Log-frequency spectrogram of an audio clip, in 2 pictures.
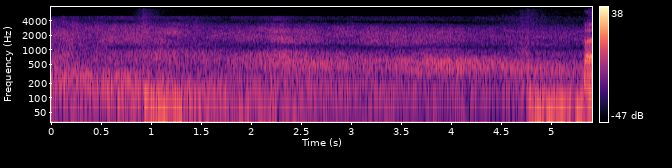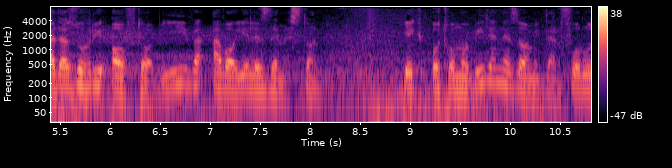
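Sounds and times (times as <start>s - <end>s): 
airplane flying with engine roar: 0.0s - 10.7s
dense low rumble of airplane flying: 0.6s - 10.7s
speech: 5.3s - 10.7s.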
